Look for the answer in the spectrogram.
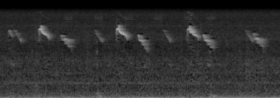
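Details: High white-eye chirps used to bait other white-eyes into answering: crisp falling notes in pairs and triplets, a louder phrase returning roughly every one and a half seconds, quiet low background.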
